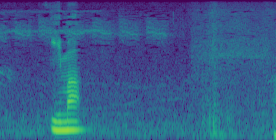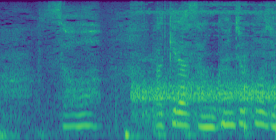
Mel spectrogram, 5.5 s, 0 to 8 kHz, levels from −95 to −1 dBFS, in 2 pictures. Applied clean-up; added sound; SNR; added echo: none; Hiss; 6 dB; none.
